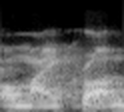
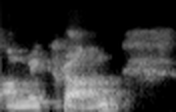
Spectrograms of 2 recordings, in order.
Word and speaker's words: omicron: you pronounce it uh uh actually US says o-mai-cron but I think most of us pronounce it omicron there's a lot of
